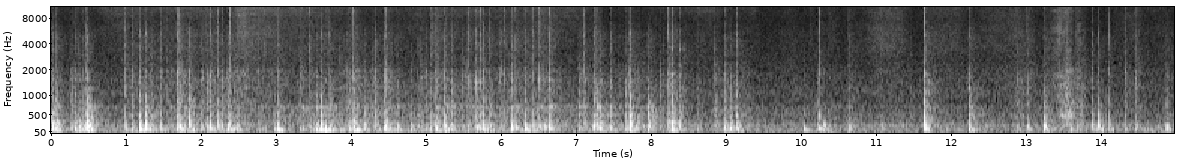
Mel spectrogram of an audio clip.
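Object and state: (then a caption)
Wooden tabletop tapped with fingernails. Both hands tap the tips of long white acrylic nails on a large, solid, varnished wooden tabletop. The result is a rapid, irregular patter of short, dry clicks with a low, dull knock beneath them and almost no ring. The tapping is dense for the first half, then thins to scattered, slightly louder single taps.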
